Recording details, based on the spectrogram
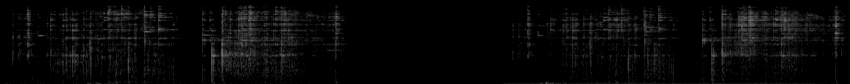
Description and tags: Moving plate shards as if someone was searching under them.
Recorded with:
Zoom H4n op 120° XY Stereo setup
Octava MK-012 ORTF Stereo setup
The recordings are in this order.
